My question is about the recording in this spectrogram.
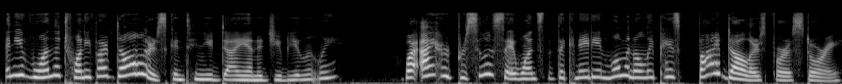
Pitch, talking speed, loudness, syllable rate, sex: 300 Hz, 190 wpm, -18 LUFS, 6.6 syllables/s, female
